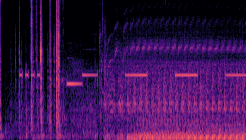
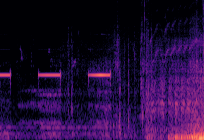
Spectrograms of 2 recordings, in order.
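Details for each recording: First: Acura TL (Honda) cranks steadily with aftermarket programmed key after a few clicks and chimes but never fires; security light flashing, anti-theft immobilizer rejecting the key; fuel pump heard. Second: Acura TL (Honda) using the original key after aftermarket key failed: three short chimes, brief crank, engine catches at once into steady idle; security light no longer flashing, immobilizer no-start resolved.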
